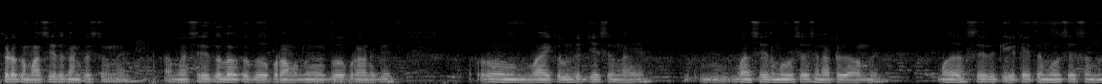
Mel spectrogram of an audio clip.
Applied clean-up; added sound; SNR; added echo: none; none; none; none.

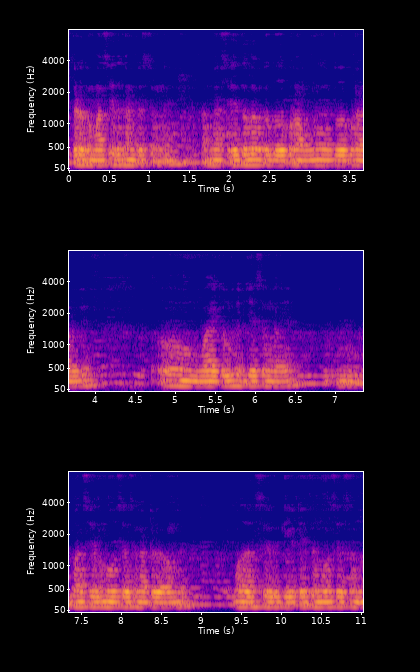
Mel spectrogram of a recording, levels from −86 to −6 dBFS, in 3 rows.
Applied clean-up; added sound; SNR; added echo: none; none; none; reverberation time 0.7 s.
